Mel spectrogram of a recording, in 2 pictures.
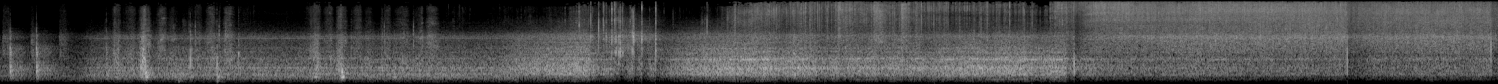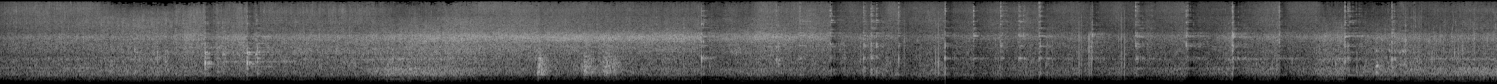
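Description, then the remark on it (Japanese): Sea urchin and watercress, a Hiroshima teppanyaki specialty, sizzle loudly on a griddle, a steady crackling hiss that swells after a few seconds and carries on without pause, with occasional scraping sounds and no voices. “今朝は広島鉄板焼き名物ウニクレソンのいい音”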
